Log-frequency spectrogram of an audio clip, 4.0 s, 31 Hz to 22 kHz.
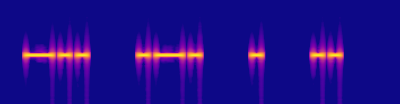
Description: Morse code, heard as a keyed tone, about 14 wpm, spaced as for 10 wpm, 680 Hz. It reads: DREI
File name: Morsekurs / Witze / Witz 31. Januar 2023 50 F70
